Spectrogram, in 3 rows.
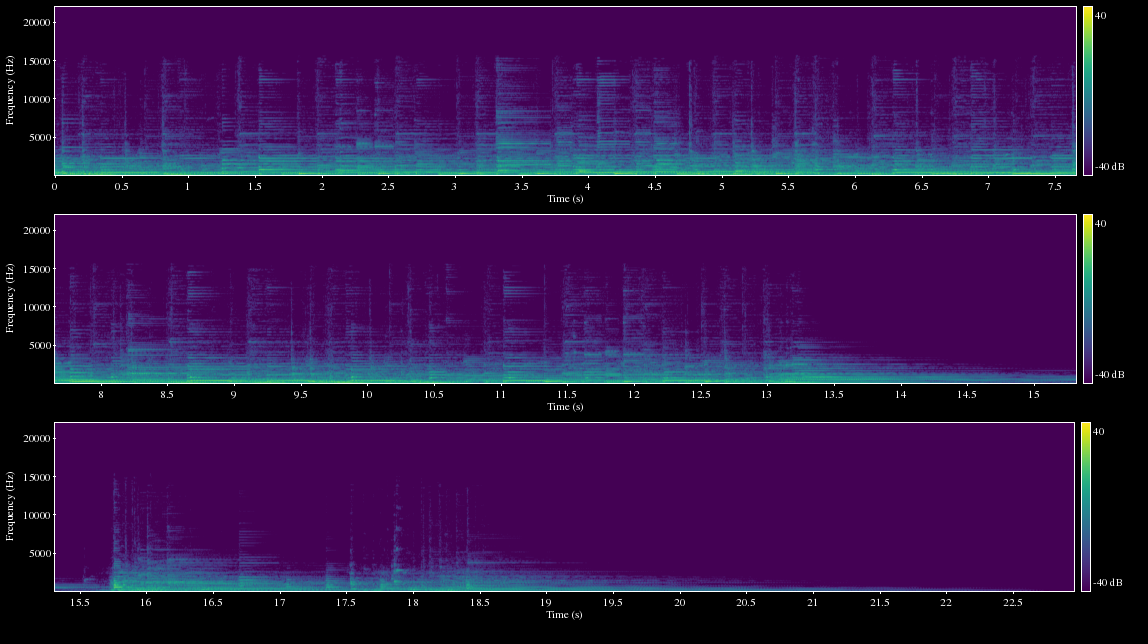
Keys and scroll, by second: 2.5 ctrl+t.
